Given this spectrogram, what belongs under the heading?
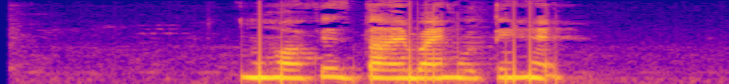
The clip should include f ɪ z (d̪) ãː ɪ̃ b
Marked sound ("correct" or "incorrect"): correct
